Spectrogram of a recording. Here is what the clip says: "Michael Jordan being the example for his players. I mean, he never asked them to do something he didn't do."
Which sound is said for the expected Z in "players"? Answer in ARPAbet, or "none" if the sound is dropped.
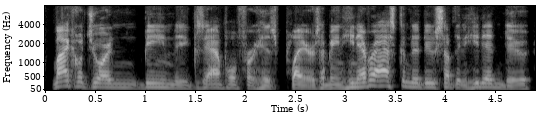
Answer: Z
